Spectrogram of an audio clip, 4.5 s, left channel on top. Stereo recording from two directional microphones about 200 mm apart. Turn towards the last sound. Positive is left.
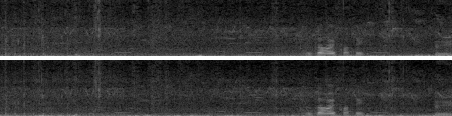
turn(degrees=-30)  # may be behind; listen again after turning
